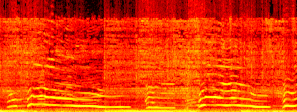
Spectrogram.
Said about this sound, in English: Dumb dog doesn't even know the words. It's kind of like me when I sing along.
